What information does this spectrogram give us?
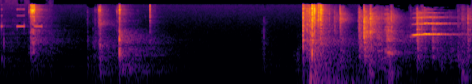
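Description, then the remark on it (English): A few short electronic beeps and clicks from a keypad, a pause, then a loud mechanical whir and rush of a door unlocking and sliding open, ending with a bright tone. “It has a key code on the door. Oh, please. Door open.”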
